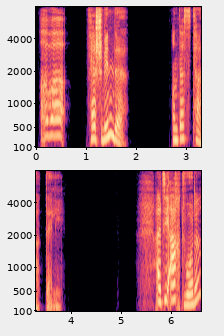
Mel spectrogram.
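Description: Woman storyteller, animated children's-book reading, higher voice, dry close mic. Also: no echo. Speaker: narrator.

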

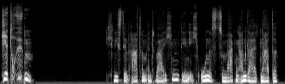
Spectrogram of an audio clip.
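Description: A woman narrating a first-person story aloud in calm, measured prose. Her voice is lowish and slightly breathy. The recording is dry and close to the mic. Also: no echo. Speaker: audiobook narrator.

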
